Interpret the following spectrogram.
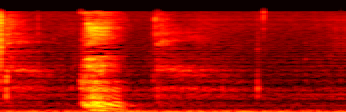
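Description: A person clearing their throat once, a short, loud burst about half a second in.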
